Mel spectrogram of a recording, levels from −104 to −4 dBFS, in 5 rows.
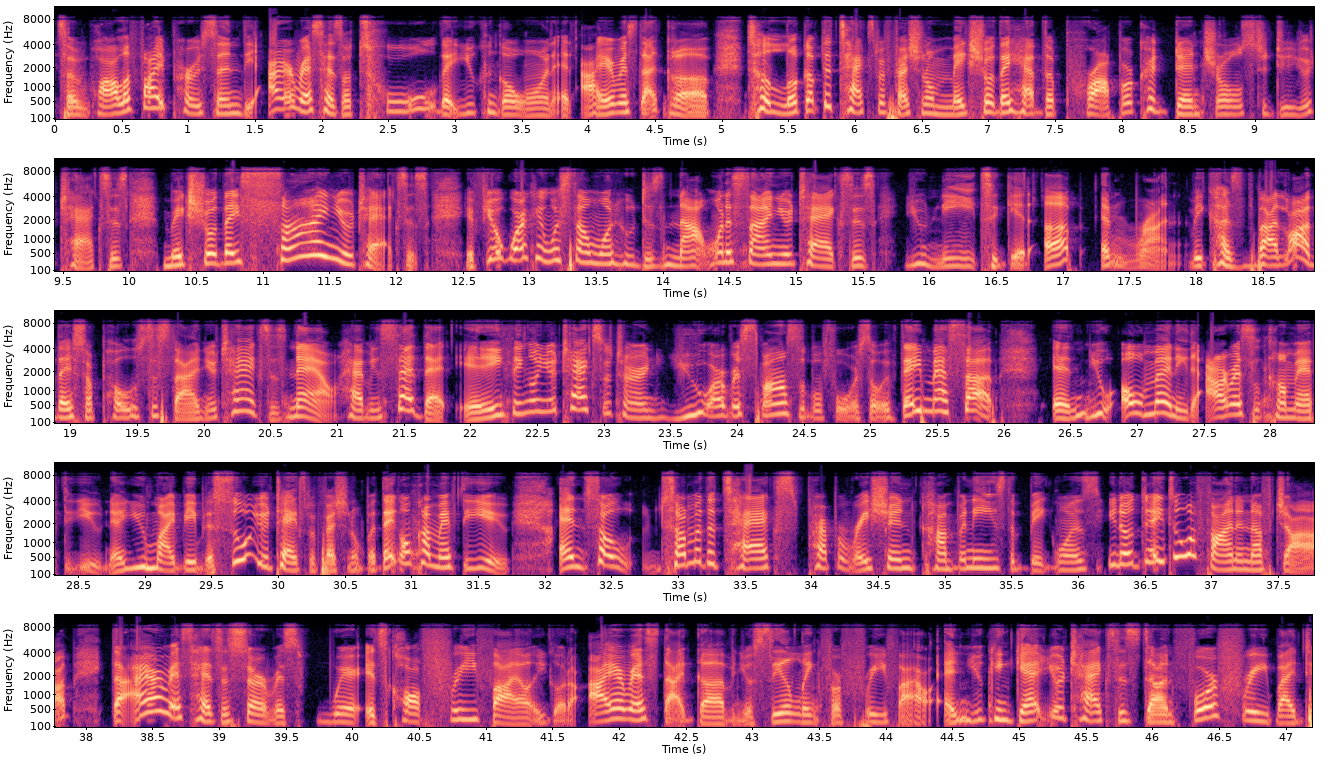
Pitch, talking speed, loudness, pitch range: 230 Hz, 210 wpm, -17 LUFS, 185-285 Hz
